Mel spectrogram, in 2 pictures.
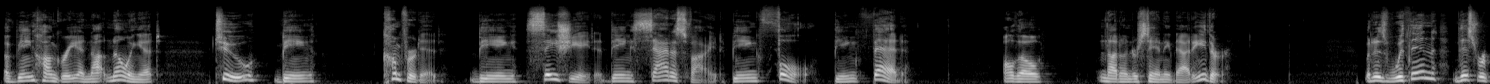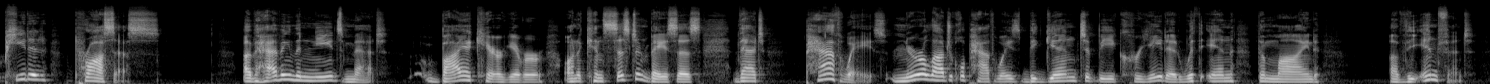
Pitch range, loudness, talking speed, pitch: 130-180 Hz, -19 LUFS, 115 wpm, 145 Hz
